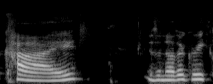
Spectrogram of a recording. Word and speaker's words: chi: it so that letter Chi is another Greek letter and so this is called chi-square and it rhymes with Sky Square to help people read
